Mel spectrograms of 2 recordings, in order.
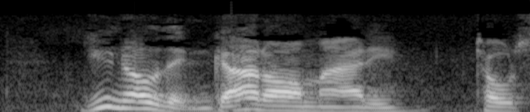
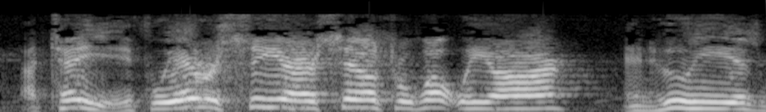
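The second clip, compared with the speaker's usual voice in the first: normal talking voice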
